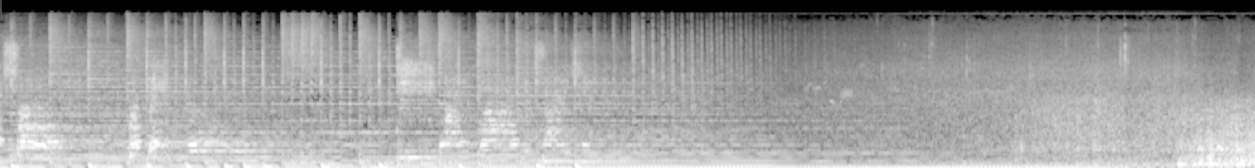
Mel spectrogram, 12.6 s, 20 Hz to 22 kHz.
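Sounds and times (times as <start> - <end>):
heavy rain in a thunderstorm: 0.0 - 12.5
speech: 4.0 - 6.2
deep rolling thunder: 8.8 - 12.5.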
